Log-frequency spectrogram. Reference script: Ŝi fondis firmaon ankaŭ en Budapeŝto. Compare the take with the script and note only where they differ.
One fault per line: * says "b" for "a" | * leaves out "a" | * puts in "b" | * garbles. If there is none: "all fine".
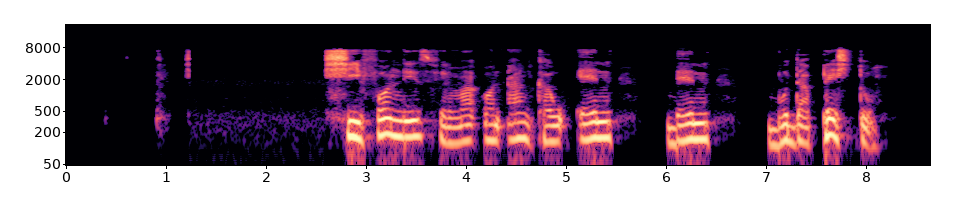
* puts in "en"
